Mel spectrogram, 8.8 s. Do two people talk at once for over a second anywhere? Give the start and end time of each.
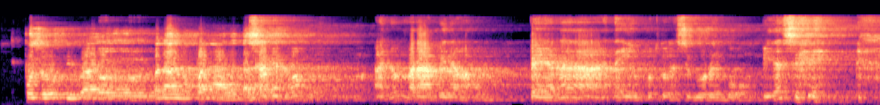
none

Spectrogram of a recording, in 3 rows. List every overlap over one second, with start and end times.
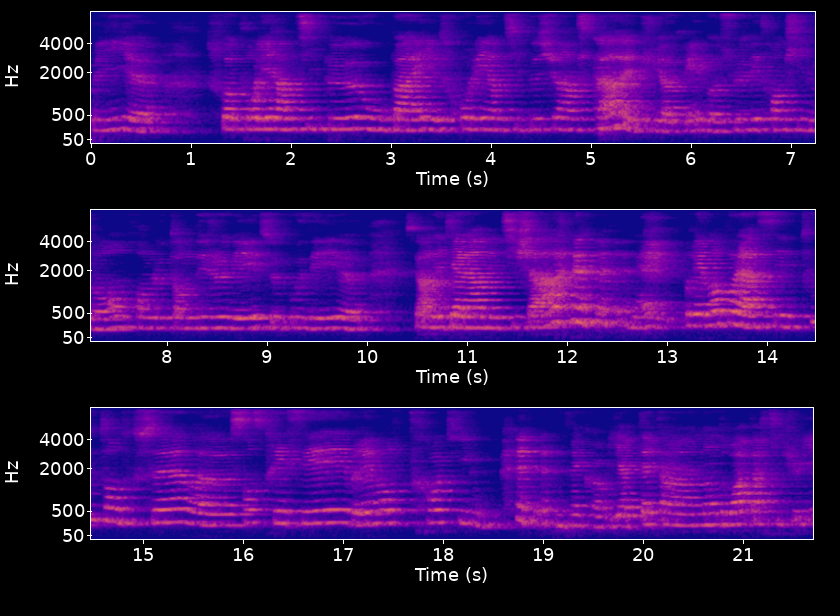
none

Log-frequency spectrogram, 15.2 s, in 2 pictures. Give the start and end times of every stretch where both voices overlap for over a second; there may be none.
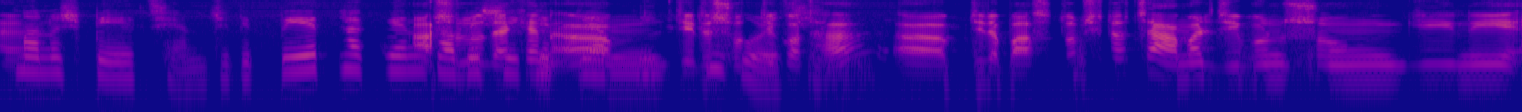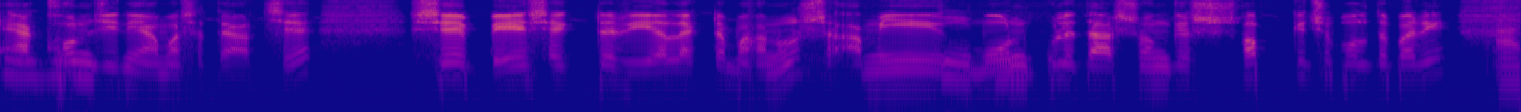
2.1-4.2

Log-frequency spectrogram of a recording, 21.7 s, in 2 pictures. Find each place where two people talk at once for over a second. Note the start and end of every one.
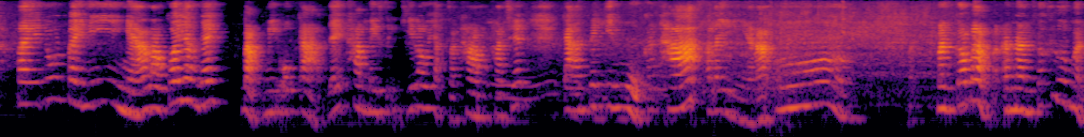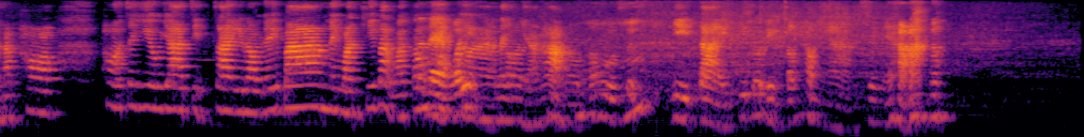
15.0-16.9

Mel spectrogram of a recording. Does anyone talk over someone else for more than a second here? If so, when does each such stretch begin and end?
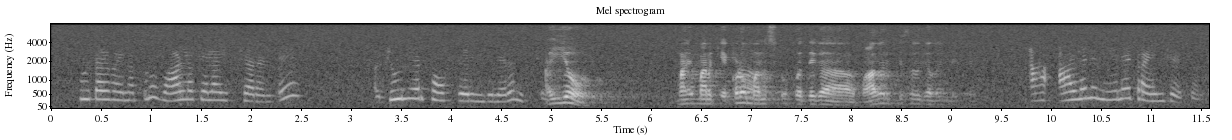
none

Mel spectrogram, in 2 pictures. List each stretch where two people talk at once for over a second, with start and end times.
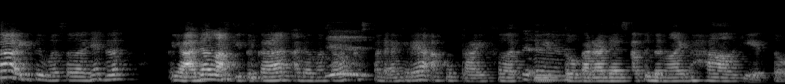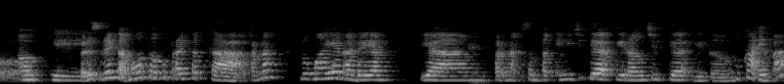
none

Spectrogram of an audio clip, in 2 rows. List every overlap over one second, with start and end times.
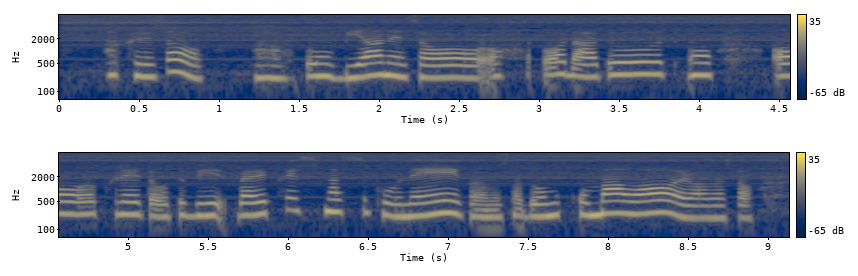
none

